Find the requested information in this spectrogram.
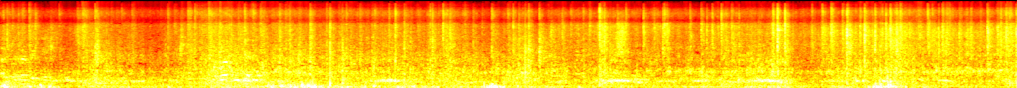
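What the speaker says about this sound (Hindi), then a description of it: "ये देखो माशाल्लाह से सब बड़े बड़े पल्लों के कबूतर हैं सब।" Large-feathered pigeons cooing in a loft, soft repeated low coos over a steady background hum, with someone speaking intermittently.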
